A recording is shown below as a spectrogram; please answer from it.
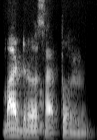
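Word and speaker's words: مدرسةٌ: Jadi, enggak bisa kita ngomong almadrosatun, enggak bisa. Harus ngomongnya almadrosatu atau madrasatun. Ada lagi yang mau ditanyakan?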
